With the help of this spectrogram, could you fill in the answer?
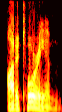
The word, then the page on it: auditorium: American English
